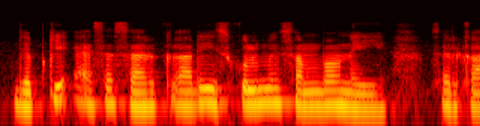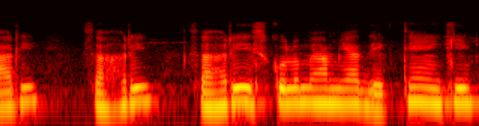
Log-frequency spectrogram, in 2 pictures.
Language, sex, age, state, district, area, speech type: Hindi, male, 60+, Madhya Pradesh, Balaghat, rural, spontaneous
